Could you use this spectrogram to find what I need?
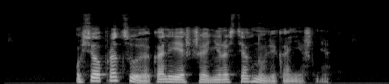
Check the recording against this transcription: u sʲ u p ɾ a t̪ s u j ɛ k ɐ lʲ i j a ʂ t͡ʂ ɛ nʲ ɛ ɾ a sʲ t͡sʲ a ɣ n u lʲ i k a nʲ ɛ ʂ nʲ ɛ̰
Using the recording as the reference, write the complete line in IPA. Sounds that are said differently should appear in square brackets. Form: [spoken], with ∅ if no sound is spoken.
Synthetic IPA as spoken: u sʲ [ɔ] p ɾ a t̪ s u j ɛ k [a] lʲ i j a ʂ t͡ʂ ɛ nʲ ɛ ɾ [ɐ] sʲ t͡sʲ a ɣ n u lʲ i k a nʲ ɛ ʂ nʲ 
